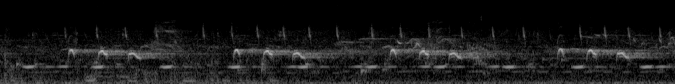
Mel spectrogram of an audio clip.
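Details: Birds chirping steadily: four runs of crisp chirps, three or four notes each, dropping a little in pitch, spaced about one and a half seconds apart, with a low steady tone and faint high clicks throughout.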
